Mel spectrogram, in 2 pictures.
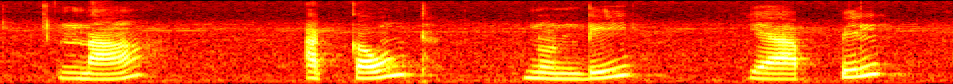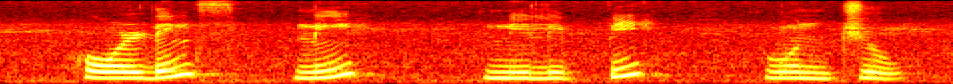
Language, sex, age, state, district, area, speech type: Telugu, female, 30-45, Andhra Pradesh, East Godavari, rural, read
